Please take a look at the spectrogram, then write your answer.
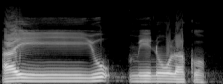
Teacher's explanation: Ayyu'minu lakum, dan tidak diseret untuk huruf hamzah. Hamzah bukan huruf yang diseret misal ayyu'minu yu, tapi dia harus sempurna hamzahnya yu a i, karena hamzah memiliki sifat, salah satunya adalah sifat syiddah dan jahar. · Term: hamzah sukun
